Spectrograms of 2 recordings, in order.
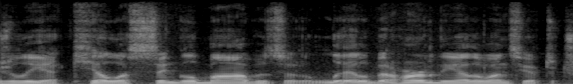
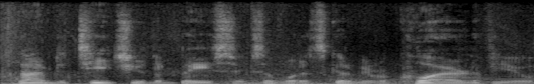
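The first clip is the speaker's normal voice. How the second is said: put-on fantasy orc character voice; 4 semitones lower than usual. Describing a military academy, a line done in an orc voice. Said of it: "I don't know why I'm using the orc voice here".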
